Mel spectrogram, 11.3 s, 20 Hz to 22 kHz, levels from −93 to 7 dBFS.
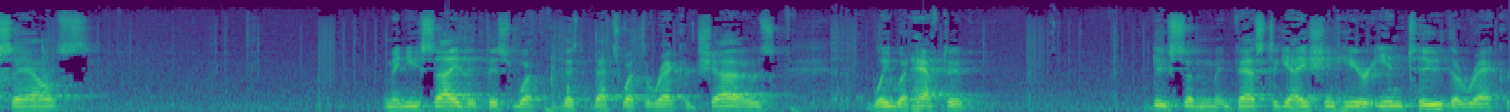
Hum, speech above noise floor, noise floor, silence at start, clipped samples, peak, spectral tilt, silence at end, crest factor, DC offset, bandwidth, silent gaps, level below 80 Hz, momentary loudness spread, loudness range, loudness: none; 27 dB; -45 dBFS; 0 s; under 0.1%; 0 dBFS; -4 dB/octave; 0 s; 20 dB; under 0.1%; 15.5 kHz; none; -56 dBFS; 12 LU; 4 LU; -18 LUFS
